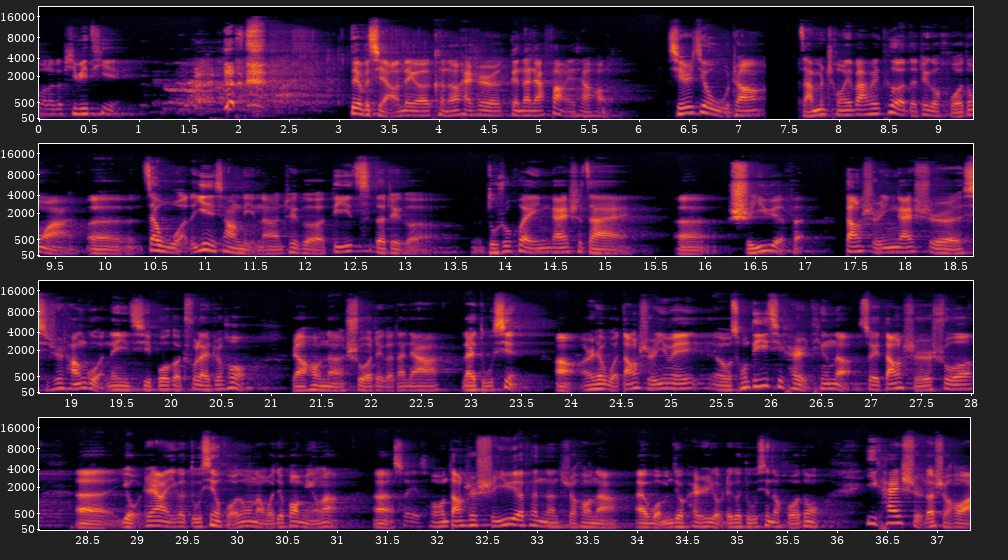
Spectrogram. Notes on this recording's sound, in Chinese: 这期节目是我们 《芒格之道》线下读书会的第二部分。来到位于上海的CCPA中文播客艺术中心，参与了节目的现场录制。邀请到了几位来自不同城市的宝藏听友上台分享。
